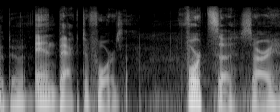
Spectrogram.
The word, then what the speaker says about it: Forza: And back to Forza. Sorry, I keep pronouncing it wrong. Forza. That's true. It's like pizza, but Yeah.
